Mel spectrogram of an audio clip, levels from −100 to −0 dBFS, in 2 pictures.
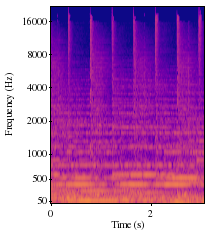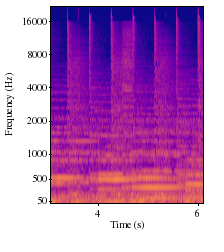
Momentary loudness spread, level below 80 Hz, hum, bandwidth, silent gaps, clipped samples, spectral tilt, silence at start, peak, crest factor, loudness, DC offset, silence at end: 4 LU; -38 dBFS; none; over 20 kHz; none; under 0.1%; -6 dB/octave; 0 s; -20 dBFS; 12 dB; -34 LUFS; under 0.1%; 0 s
